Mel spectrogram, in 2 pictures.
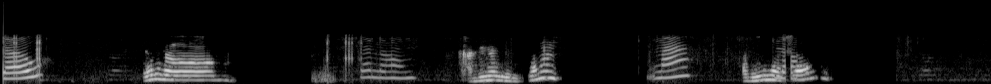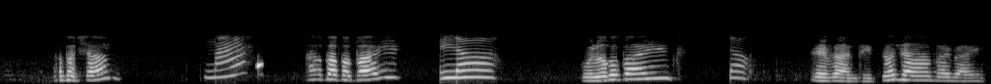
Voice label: Call recording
